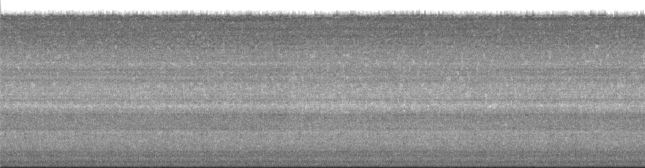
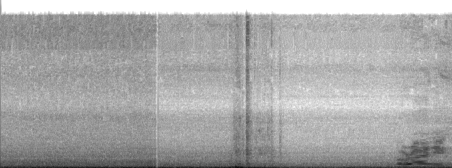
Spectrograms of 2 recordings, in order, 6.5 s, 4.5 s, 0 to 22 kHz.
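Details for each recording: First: 1970 Ford F250 with 360 V8, warming up after spark plugs regapped to about .042: heavy, slightly uneven idle; vacuum leak suspected since idle mixture screws had no effect, carb base bolts found loose. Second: 1970 Ford F250 with 360 V8, after carb tuning and plug regap, driving around town: smooth, even engine drone under road rumble with no sputter or stumble; running best ever, good throttle response.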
